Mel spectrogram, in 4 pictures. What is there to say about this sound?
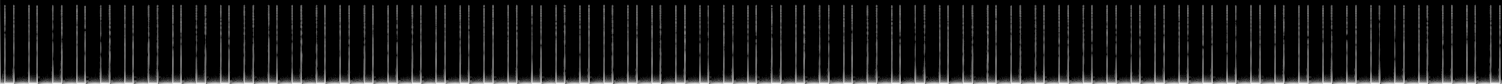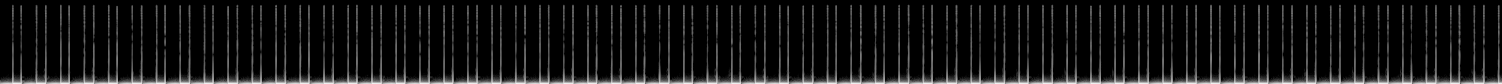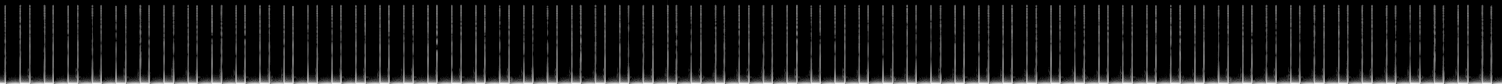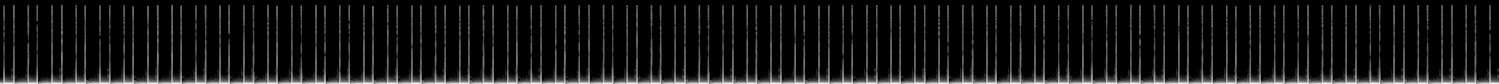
Click Dance 60
So when I launched Audacity within Gentoo Linux, a strange ground loop occurred. However, adjusting the volume settings within alsamixer caused the ground loop to become different per volume settings. The higher the volume, the less noise is produced; the lower the volume, the more noise is produced.
Have fun, y'all!
sound, effect, ground-loop, soundeffect, electronic, sfx, sci-fi, click, lo-fi, strange, future, dance, digital, abstract, glitch, loop, electric, noise, weird, fx, freaky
